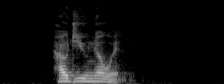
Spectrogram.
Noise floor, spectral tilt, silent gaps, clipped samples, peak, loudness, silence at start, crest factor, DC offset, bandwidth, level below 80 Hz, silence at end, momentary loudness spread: -77 dBFS; -6.5 dB/octave; none; under 0.1%; -6 dBFS; -24 LUFS; 0.55 s; 22 dB; under 0.1%; 15.5 kHz; -58 dBFS; 1.05 s; 12 LU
